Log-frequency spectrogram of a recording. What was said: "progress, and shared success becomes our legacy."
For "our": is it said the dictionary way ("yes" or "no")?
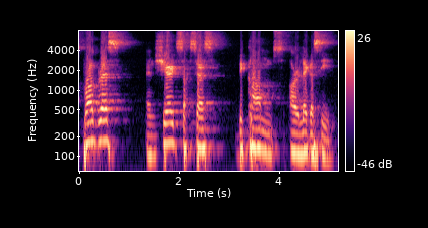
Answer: yes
